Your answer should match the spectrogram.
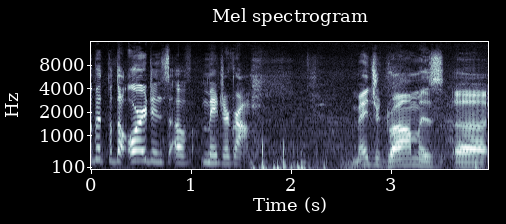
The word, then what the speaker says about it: Major Grom: Can you tell us a little bit about the origins of Major Grom?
